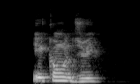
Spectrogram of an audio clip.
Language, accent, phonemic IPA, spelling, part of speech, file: French, Canada, /e.kɔ̃.dɥi/, éconduis, verb, LL-Q150 (fra)-éconduis.wav
- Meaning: inflection of éconduire: 1. first/second-person singular present indicative 2. second-person singular imperative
